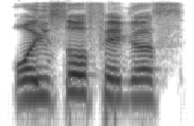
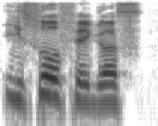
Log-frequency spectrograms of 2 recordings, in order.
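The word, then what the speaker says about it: oesophagus: Grass नली, ओइसोफेगस या इसोफेगस, जैसा भी आप प्रोनाउंसिएट करना चाहो, ओ से भी प्रोनाउंसिएट करते हैं, ई से भी प्रोनाउंसिएट करते हैं, ओइसोफेगस या इसोफेगस, ठीक है।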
